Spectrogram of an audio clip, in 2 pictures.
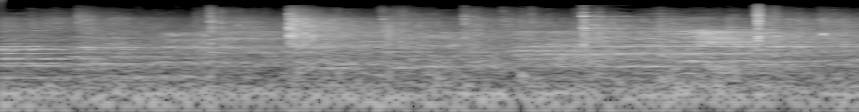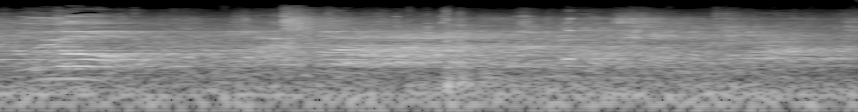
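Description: Badminton play in a sports hall: several sharp hits of racket on shuttlecock and footfalls on the wooden court floor, over a steady background of players' voices.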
